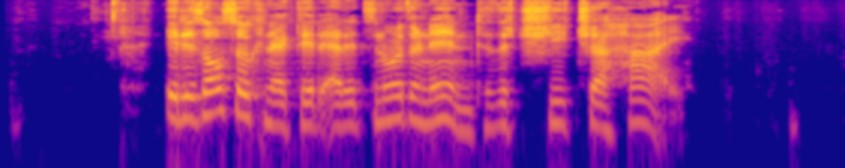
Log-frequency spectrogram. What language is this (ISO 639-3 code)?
eng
